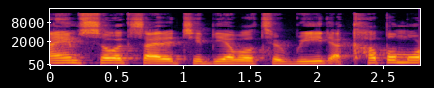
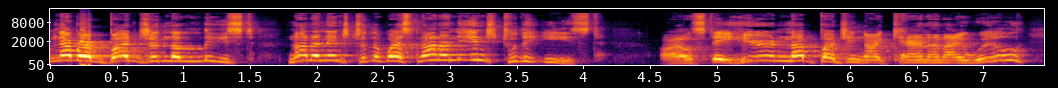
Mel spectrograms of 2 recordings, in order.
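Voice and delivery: loud, higher, unbudging yell; stubborn yelling; 7 semitones higher, 8 dB louder than usual. Acted. South-going Zax yells his rule at the north-going one, loud and high. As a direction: shout your rule and never budge. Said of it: "yelled the south-going Zax".

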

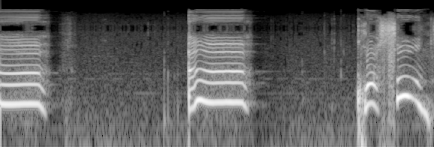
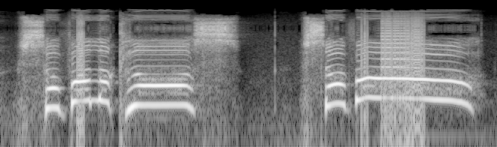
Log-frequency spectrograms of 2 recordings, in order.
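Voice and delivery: mock French greeting; 7 semitones higher, slower than usual. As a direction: call ça va to the class. Teacher greets class loudly.

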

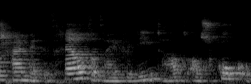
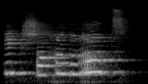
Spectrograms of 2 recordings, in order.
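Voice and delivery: slow, high, loud whine; high-pitched fearful complaint; frightened wail; 6 dB louder, slower than usual. A narrator's reading. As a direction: draw it out in a scared wail. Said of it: "klaagde Suzy".

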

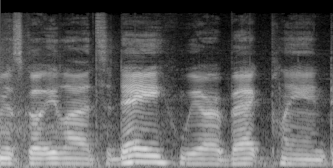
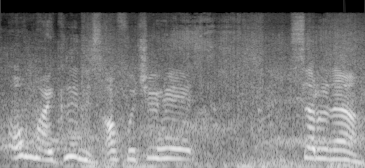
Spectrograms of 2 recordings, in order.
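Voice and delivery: loud, higher rapid exclamations; frantic yelling; 10 semitones higher, 7 dB louder than usual. Real, not acted. Gamer fighting off a big creature, yelling frantically. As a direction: keep shouting through the fight.

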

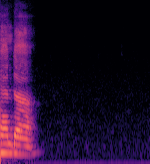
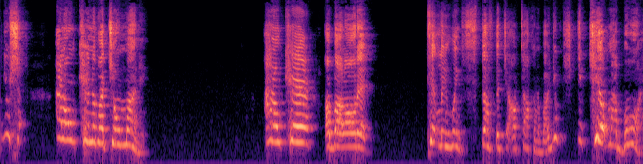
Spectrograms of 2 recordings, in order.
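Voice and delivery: angry outburst; 6 semitones higher than usual. Real, not acted. Furious at parents forgiving.

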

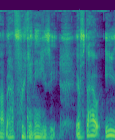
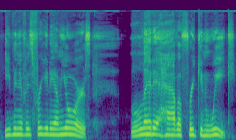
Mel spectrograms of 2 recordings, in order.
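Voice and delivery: higher-pitched, exasperated appeal; exasperated protest; 7 semitones higher than usual. Retold or imitated. Creator protesting to the clip's owners, exasperated. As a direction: argue back with a raised pitch.

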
